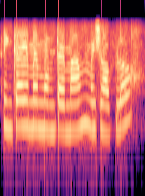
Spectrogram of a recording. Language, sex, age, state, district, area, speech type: Telugu, female, 18-30, Telangana, Nagarkurnool, urban, conversation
